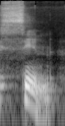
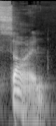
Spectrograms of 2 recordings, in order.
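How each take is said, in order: First: The vowel is short, rhyming with sin. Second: The vowel is long, rhyming with sign. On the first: The speaker calls it wrong. "you don't say sin" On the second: The speaker calls it right. "it's sine"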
